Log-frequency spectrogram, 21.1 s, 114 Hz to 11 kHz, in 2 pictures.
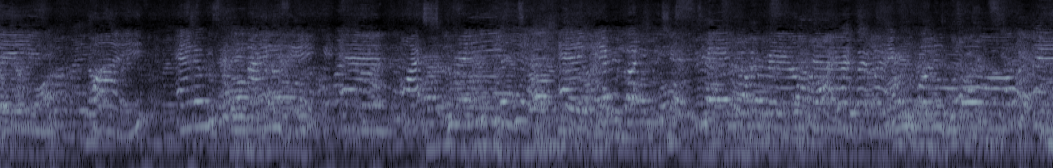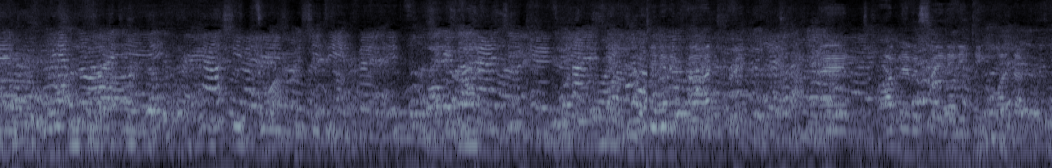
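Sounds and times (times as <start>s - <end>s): party chatter of voices: 0.0s - 21.0s.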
